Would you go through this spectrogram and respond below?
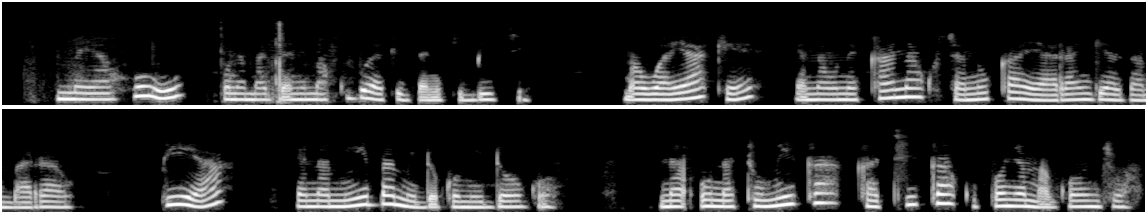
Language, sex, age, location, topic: Swahili, female, 18-24, Nairobi, health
